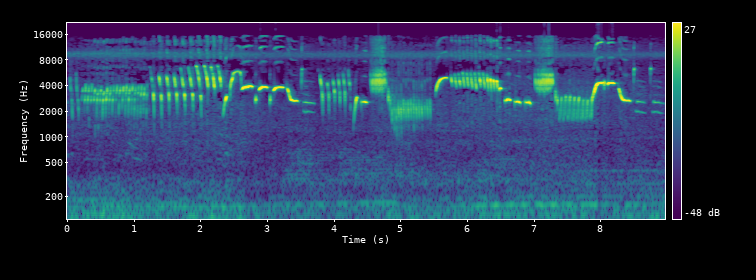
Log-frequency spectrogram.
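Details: Canary's long song, meant for tutoring young canaries and stirring quiet ones to sing: buzzy rolls, fast trills, clear upslurred whistles and rattling bursts alternating, loud and continuous throughout.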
